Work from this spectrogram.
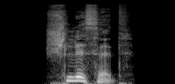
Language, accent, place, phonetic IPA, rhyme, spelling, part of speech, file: German, Germany, Berlin, [ˈʃlɪsət], -ɪsət, schlisset, verb, De-schlisset.ogg
- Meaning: second-person plural subjunctive II of schleißen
